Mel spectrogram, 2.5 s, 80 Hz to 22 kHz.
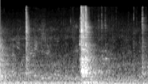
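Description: The hood of a 1949 Willys Jeepster being unlatched and raised: a sharp click, a lighter click half a second later, and a louder metal clunk past the middle, over a low steady hum.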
